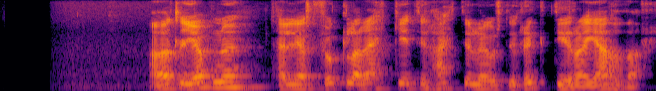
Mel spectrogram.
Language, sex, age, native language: Icelandic, male, 60-69, Icelandic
